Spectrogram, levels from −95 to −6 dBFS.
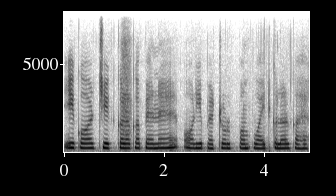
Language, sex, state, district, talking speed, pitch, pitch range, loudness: Hindi, female, Bihar, Kaimur, 185 wpm, 255 Hz, 245-265 Hz, -15 LUFS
